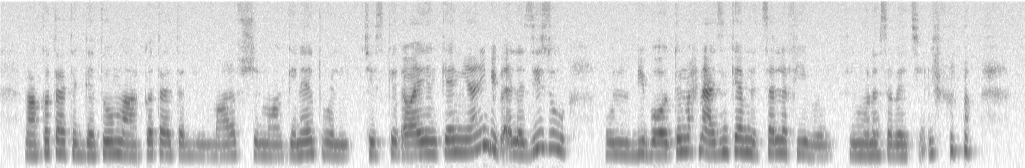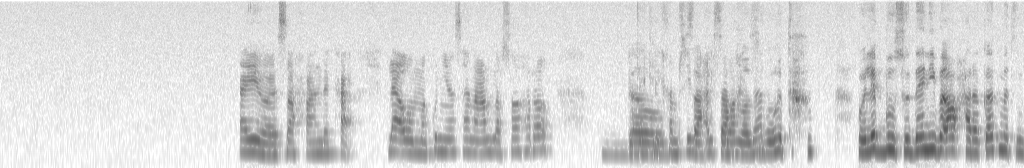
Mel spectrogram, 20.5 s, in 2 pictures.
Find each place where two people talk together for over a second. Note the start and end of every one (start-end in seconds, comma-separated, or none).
16.6-17.9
